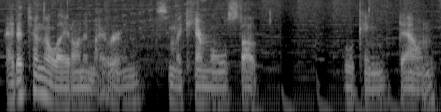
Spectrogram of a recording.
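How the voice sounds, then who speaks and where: A man's voice: low voice, fairly quick, rough recording. A man co-hosting a casual live stream, making dry joking remarks. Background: faint background music.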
